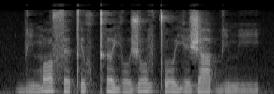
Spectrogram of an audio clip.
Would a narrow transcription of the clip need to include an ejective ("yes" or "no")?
yes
